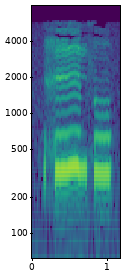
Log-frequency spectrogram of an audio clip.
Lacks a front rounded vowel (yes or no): no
